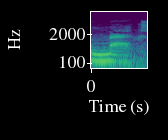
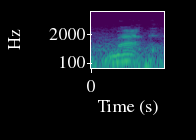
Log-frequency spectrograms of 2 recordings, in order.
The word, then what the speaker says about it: Mack: That's a Max, folks. A Mack truck, I should say. Excuse my pronunciation.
